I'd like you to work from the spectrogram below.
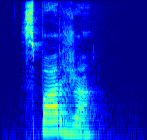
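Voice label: "спаржа", Komi, female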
